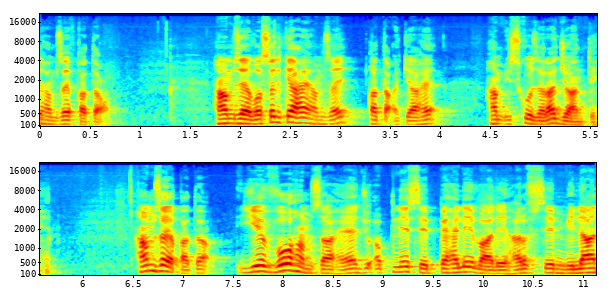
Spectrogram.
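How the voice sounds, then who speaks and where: High-voiced male grammar teacher. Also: fairly bright tone. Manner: asks rhetorical questions and answers them himself; slows down to spell out example words. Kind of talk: classroom grammar lesson.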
